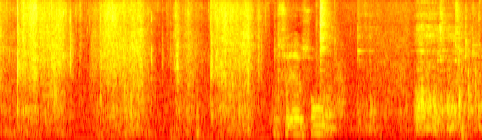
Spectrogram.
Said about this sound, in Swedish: Ungefär en teskål till kanske salt. Mm. Så rör jag runt dem. De här torra ingredienserna.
